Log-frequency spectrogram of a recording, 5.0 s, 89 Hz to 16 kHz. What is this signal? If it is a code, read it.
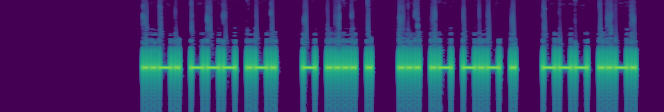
Morse code, heard as a keyed tone, about 40 wpm, 700 Hz. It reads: FOR THE SAKE OF
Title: Sets of 4 Words 40wpm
